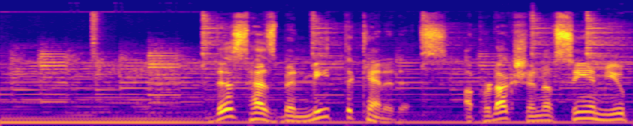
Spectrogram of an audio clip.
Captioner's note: voiceover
